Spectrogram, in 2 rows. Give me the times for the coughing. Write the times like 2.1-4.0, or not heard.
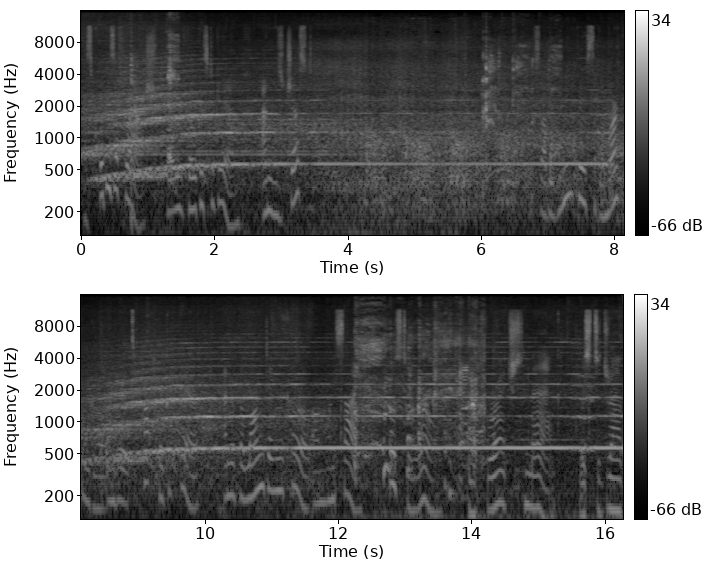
0.7-1.5, 5.8-7.2, 12.2-14.2.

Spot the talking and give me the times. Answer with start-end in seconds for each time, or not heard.
0.0-3.5, 6.7-16.2.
